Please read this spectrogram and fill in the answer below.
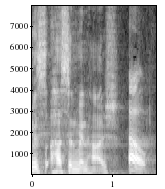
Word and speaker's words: Minhaj: into the interview Hassan Minaj yes no really well my name is Hassan minhaj oh she pronounced it as Hassan Minaj rather than Hassan minhaj prompting him to correct her not only that she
